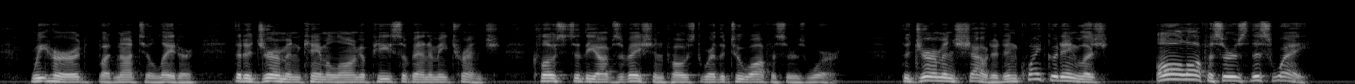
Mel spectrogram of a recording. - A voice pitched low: Yes, low, 120 Hz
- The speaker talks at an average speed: Yes, average, 165 wpm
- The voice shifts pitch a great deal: No, average, 5.0 semitones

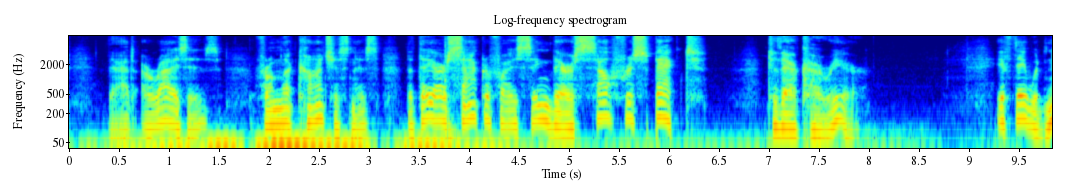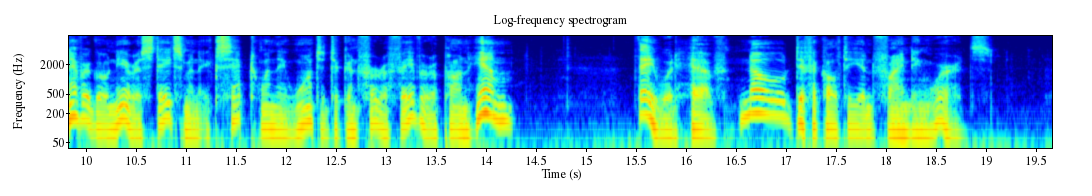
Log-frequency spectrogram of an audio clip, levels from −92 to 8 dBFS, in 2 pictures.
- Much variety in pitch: Yes, wide, 8.4 semitones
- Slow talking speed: Yes, slow, 125 wpm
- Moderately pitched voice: No, low, 110 Hz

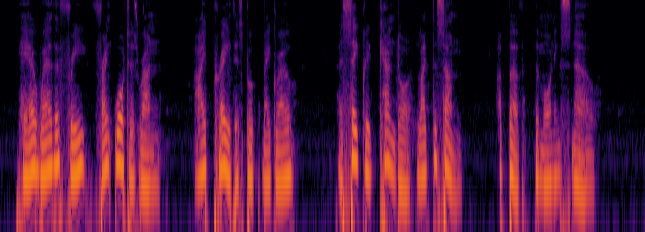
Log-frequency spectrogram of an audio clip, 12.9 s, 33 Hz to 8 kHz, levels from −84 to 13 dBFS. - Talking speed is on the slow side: Yes, slow, 105 wpm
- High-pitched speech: No, low, 120 Hz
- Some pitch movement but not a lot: Yes, average, 4.5 semitones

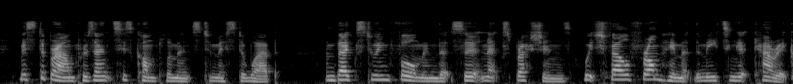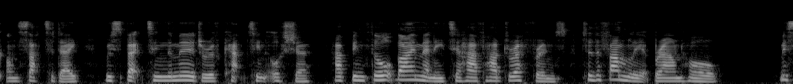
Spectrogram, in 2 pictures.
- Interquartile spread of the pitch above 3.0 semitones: Yes, average, 4.6 semitones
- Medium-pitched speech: Yes, medium, 175 Hz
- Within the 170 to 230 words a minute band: Yes, average, 185 wpm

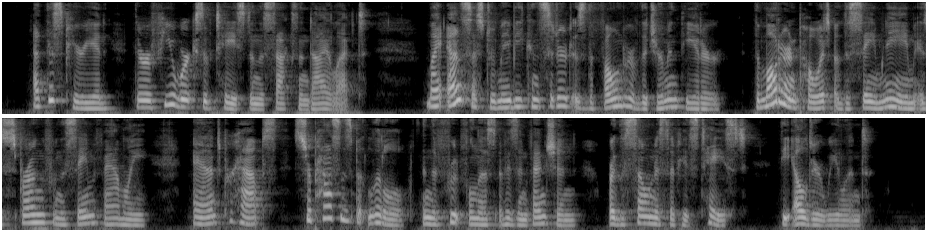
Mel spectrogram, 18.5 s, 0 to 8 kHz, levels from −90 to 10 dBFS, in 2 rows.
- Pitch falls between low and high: Yes, medium, 170 Hz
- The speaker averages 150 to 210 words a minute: Yes, average, 190 wpm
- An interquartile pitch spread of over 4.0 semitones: Yes, average, 5.0 semitones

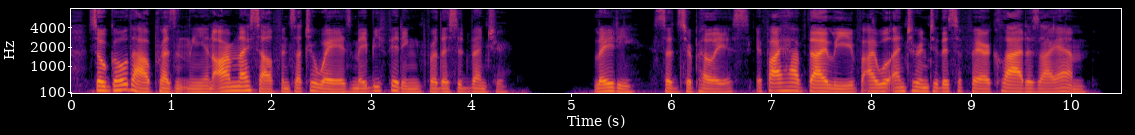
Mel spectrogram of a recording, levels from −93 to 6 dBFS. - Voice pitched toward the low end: Yes, low, 115 Hz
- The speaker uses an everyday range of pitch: Yes, average, 3.3 semitones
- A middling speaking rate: No, fast, 225 wpm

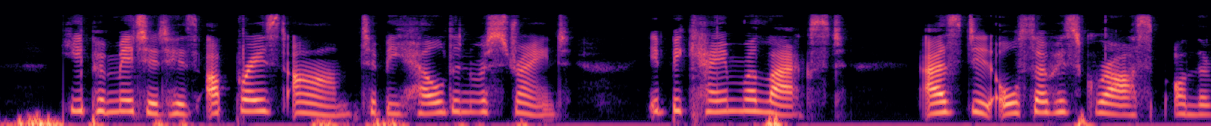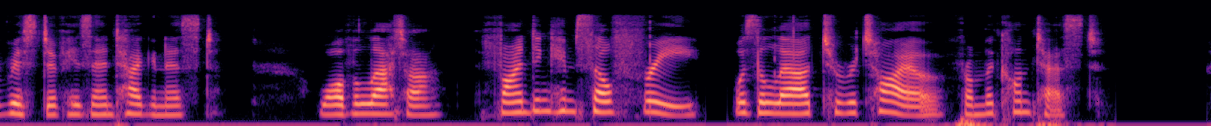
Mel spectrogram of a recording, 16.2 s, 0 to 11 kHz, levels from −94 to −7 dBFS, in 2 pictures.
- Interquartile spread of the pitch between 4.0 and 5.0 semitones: No, average, 3.6 semitones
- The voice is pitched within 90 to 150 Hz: No, high, 240 Hz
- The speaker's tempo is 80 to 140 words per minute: Yes, slow, 135 wpm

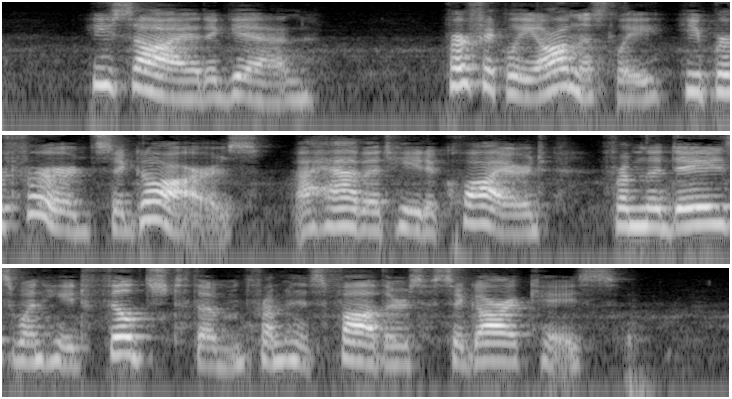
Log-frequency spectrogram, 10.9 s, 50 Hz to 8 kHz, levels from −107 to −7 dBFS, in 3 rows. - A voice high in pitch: Yes, high, 215 Hz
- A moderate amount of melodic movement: Yes, average, 4.1 semitones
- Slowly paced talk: Yes, slow, 130 wpm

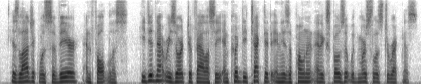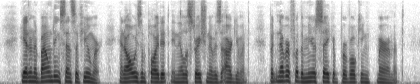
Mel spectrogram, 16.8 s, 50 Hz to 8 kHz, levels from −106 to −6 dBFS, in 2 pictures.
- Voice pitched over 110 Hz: Yes, medium, 140 Hz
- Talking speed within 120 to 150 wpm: No, average, 180 wpm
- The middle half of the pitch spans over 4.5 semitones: No, narrow, 2.5 semitones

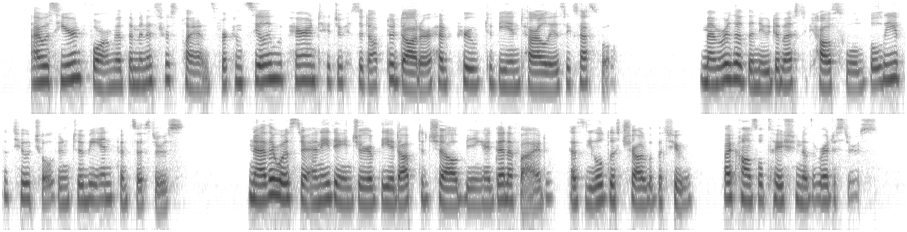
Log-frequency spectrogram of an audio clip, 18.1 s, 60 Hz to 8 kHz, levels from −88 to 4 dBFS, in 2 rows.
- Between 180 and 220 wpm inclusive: Yes, average, 200 wpm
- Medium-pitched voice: No, high, 220 Hz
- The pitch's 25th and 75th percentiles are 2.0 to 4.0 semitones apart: Yes, average, 3.2 semitones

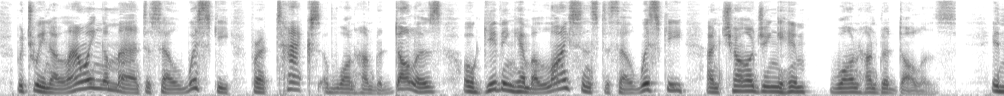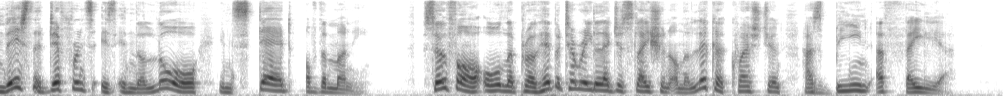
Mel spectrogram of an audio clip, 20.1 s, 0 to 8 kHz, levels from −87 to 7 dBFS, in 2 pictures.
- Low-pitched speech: No, medium, 145 Hz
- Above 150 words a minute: Yes, average, 165 wpm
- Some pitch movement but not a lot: No, wide, 6.1 semitones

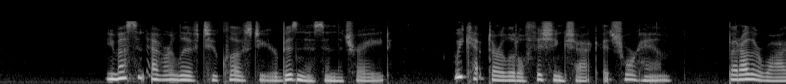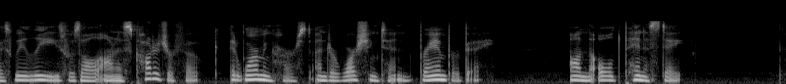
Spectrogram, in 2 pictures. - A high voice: Yes, high, 195 Hz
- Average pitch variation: Yes, average, 3.5 semitones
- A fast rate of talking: No, average, 155 wpm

